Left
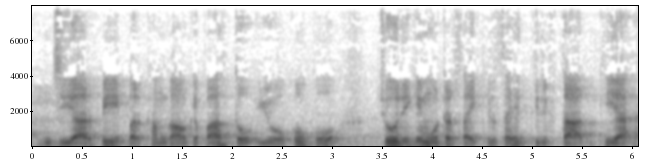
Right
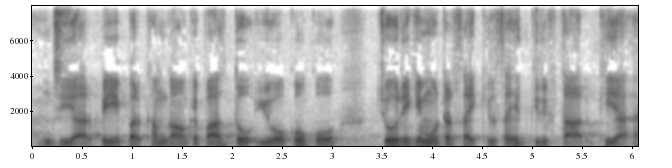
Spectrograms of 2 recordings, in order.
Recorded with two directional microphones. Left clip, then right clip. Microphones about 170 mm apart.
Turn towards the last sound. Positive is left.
turn(degrees=-30)  # may be behind; listen again after turning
